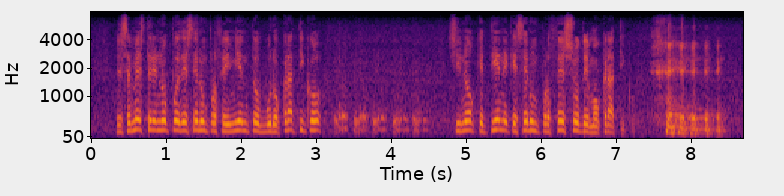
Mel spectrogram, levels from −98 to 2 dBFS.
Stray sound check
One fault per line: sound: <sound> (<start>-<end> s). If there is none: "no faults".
sound: laugh (3.2-4.5 s)
sound: laugh (7.4-8.5 s)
